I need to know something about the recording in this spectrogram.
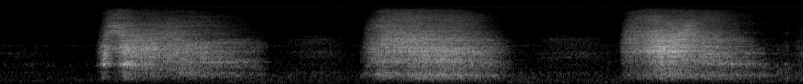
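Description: A man blows air hard into an inflatable toy in long puffs.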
